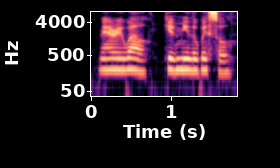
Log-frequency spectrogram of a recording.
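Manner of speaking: ordinary delivery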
